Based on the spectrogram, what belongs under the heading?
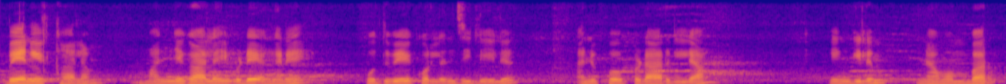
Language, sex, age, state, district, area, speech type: Malayalam, female, 30-45, Kerala, Kollam, rural, spontaneous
